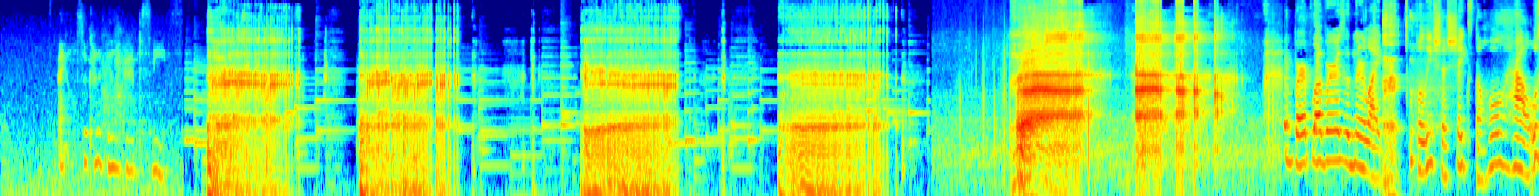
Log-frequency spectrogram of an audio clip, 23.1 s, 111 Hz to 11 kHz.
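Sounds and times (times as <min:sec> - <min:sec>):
soft music: 0:02.7 - 0:14.9
girl burping: 0:03.1 - 0:04.5, 0:05.4 - 0:07.2, 0:08.7 - 0:10.2, 0:11.7 - 0:13.6, 0:15.2 - 0:18.6, 0:20.7 - 0:21.4.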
